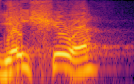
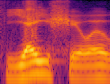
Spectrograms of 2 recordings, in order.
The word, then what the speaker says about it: Yeshua: to the ground and Yeshua which is actually how you sure his name is pronounced it's Yeshua we really do need to get into the habit of saying that Yeshua and Bonnie and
